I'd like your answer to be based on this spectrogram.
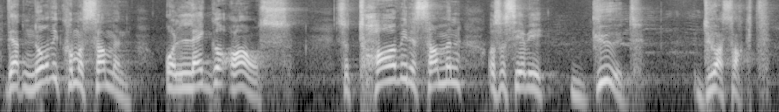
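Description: A man's voice: sits high, lively intonation. A man preaching a sermon as pastor, talking conversationally and putting questions to the congregation.

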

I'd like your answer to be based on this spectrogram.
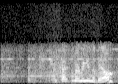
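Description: A man's voice: high-pitched, big pitch swings, measured pace, noisy background. Puzzled man on a tinny phone line. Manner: puzzled, keeps asking to repeat. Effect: heard over a phone line. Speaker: fast-food worker answering the phone.

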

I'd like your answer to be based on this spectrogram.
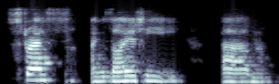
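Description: A dull, lo-fi recording of an Irish woman in middle age. Her voice is low and croaky. She explains things informally, measured and hesitant, pausing often as she goes. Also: a bit bright. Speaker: psychotherapist, interview guest. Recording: dull, lo-fi sound.

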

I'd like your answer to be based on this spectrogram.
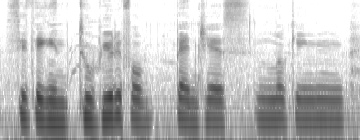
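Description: A man in his sixties with an Argentine Spanish accent tells stories as a guest in a relaxed outdoor interview beside a marina. He's animated, often trailing off and restarting his phrases, and speaks slowly in a fairly high voice.

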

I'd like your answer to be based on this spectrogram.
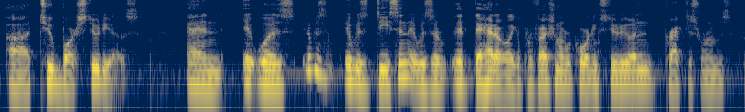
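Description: A man's voice: medium pitch, brisk. Brooklyn man telling stories in casual chat. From Brooklyn, New York. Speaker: podcast guest. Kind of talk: casual conversational storytelling.

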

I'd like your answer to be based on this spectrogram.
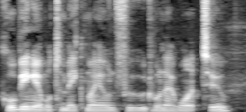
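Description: In his twenties, a man co-hosts a podcast in a casual, joking, self-deprecating way, his low, steady voice brisk and somewhat dark. The bare room gives his speech a cave-like echo.

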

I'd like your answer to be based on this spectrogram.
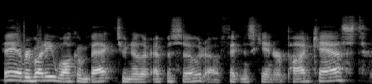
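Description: A man's voice: mid-range voice, fast, a bit bright, faint music behind. A man hosting a fitness podcast, welcoming his guest in a loose, upbeat way with fillers. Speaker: podcast host. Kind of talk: casual interview hosting.

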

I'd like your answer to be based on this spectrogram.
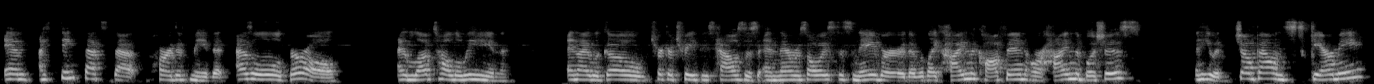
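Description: A woman author being interviewed, talking in a chatty, animated way with many "like" fillers. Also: medium pitch, normal speed, dull audio. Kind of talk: casual interview chat.

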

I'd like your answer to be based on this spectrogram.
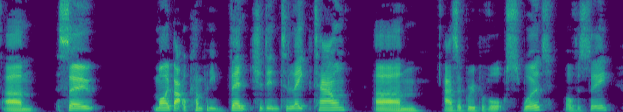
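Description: A man's voice: mid-range voice, measured pace, fairly bright tone. A man co-hosting a casual podcast, chatting about tabletop wargames in a jokey, self-mocking, rambling way. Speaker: podcast co-host.

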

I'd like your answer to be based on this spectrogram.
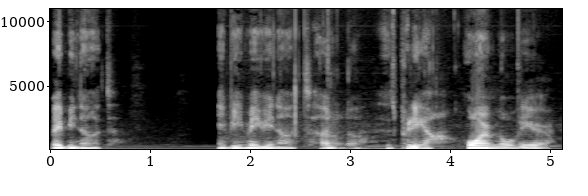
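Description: A man talks in a low, slow, somewhat rough-edged voice. He rambles casually like a streamer, halting and repeating phrases as he goes. Soft music plays faintly behind him. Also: fairly even intonation, dry recording. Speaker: livestream host.

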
